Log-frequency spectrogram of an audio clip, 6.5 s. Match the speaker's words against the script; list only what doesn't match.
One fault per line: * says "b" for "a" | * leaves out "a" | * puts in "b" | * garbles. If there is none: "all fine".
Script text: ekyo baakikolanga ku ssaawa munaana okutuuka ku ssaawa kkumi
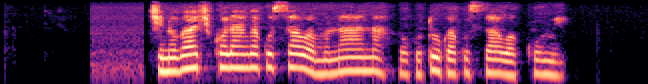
* says "kino" for "ekyo"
